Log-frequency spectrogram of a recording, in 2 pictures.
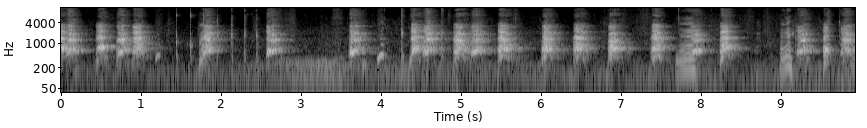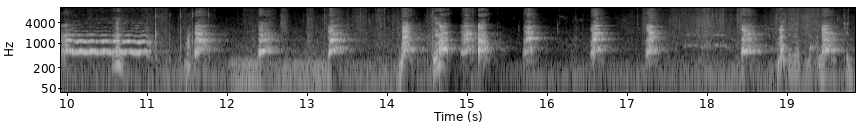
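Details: Feeding time for rescued mother dogs and puppies: a dense volley of quick barks from several dogs, one drawn-out tonal whine midway, and human voices faintly in the background.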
